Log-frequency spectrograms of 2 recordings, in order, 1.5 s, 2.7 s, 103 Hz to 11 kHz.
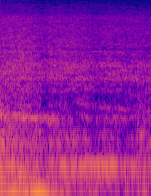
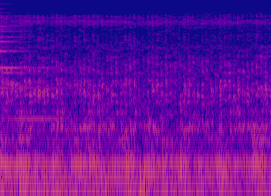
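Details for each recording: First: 2012 Hyundai Verna Fluidic 1.6 L petrol, light blips with rough, lumpy low note and heavy vibration, no fault codes; misfire in one cylinder, poor pickup and stalling, fixed by replacing the number 3 ignition coil. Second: Hyundai Verna Fluidic 1.6 L petrol, earlier misfiring in one cylinder with exhaust pops, after repair: steady even idle burble, RPM stable, no pops, no silencer vibration; check engine light on, code P2127 accelerator position sensor 2 low found next.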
